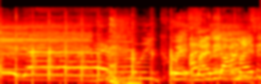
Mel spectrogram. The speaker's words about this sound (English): Am I the only one clapping? No, I clapped for you.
